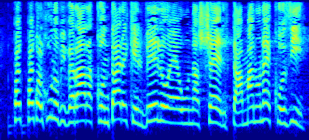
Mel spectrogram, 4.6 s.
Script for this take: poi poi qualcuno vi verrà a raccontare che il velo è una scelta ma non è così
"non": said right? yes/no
yes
